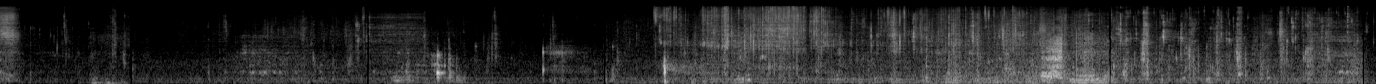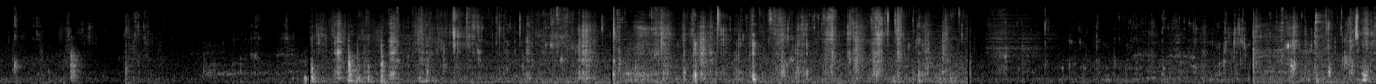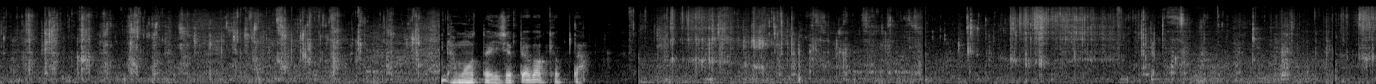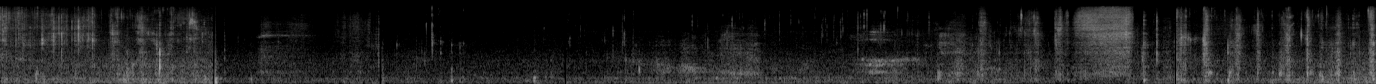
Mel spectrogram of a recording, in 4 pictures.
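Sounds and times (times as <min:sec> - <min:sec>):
crunching of crisp breading: 0:06.5 - 0:14.3, 0:16.9 - 0:23.4, 0:24.4 - 0:31.9, 0:33.9 - 0:43.4, 0:49.0 - 0:55.0
wet chewing: 0:24.2 - 0:32.0, 0:33.8 - 0:43.5, 0:46.9 - 0:55.0.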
